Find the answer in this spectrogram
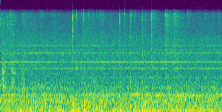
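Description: Keys clicking on an ultrasound machine's keyboard as a text label is typed onto the scan image: a few clicks at the start, then a quick run of clicks from about a second and a half in, over a steady background hum.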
